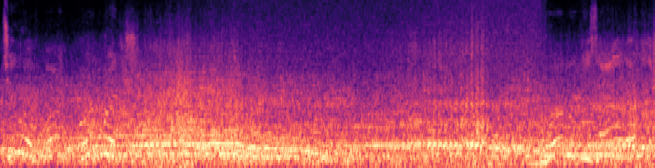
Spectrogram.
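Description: Pro late model race cars roar around Flamboro Speedway heading into turns three and four on the final laps, a steady dense engine drone with shifting revving tones throughout, with an announcer talking over it.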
